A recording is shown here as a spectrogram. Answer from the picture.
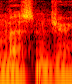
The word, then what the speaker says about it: Messinger: And, of course, in German, it would be pronounced Paul Messinger.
